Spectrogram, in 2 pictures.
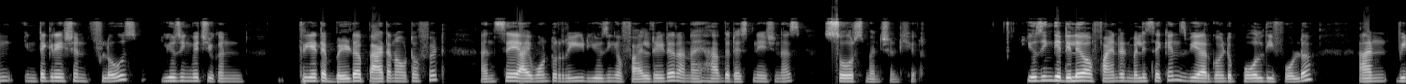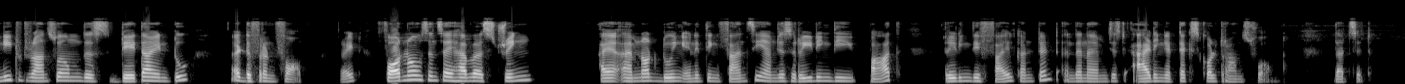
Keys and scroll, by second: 18.3 super+e, 27.0 super+e.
